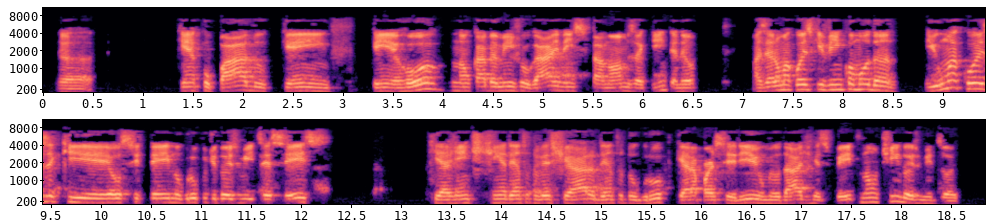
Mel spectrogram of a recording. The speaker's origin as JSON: {"language": "Portuguese", "town": "Parobé", "region": "Rio Grande do Sul", "country": "Brazil", "said": "eu sou de Parobé"}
